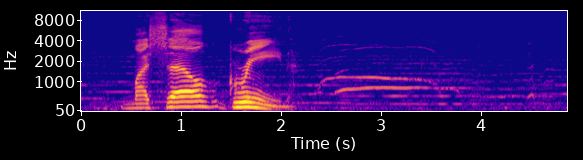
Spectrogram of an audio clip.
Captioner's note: cheers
